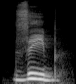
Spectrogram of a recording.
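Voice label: "зіб", Komi, female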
